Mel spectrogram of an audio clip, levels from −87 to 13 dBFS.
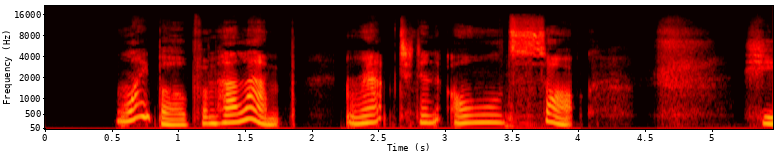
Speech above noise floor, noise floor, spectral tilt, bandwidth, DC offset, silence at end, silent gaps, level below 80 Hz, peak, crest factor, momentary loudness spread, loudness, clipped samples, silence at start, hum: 53 dB; -82 dBFS; -4 dB/octave; 16.5 kHz; 0.2%; 0 s; none; -68 dBFS; -12 dBFS; 18 dB; 16 LU; -29 LUFS; under 0.1%; 0.55 s; none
